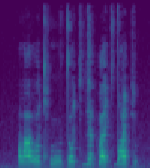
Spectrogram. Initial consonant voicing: voiced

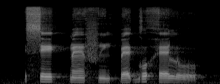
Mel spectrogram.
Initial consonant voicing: voiceless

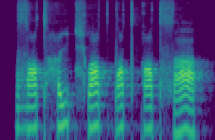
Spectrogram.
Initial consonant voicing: voiced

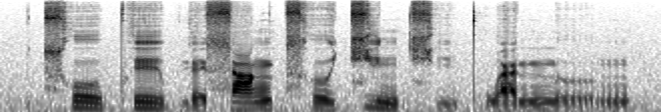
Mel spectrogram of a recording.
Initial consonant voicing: voiceless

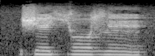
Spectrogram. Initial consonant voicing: voiceless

